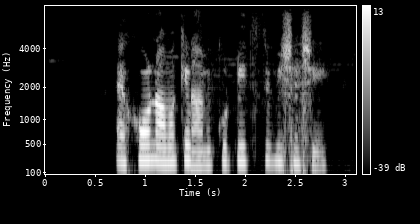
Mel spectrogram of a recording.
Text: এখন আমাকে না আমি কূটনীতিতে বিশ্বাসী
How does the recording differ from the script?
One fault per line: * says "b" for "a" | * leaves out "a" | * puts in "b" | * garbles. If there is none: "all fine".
all fine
